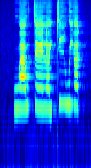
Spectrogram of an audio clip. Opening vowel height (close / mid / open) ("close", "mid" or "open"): open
